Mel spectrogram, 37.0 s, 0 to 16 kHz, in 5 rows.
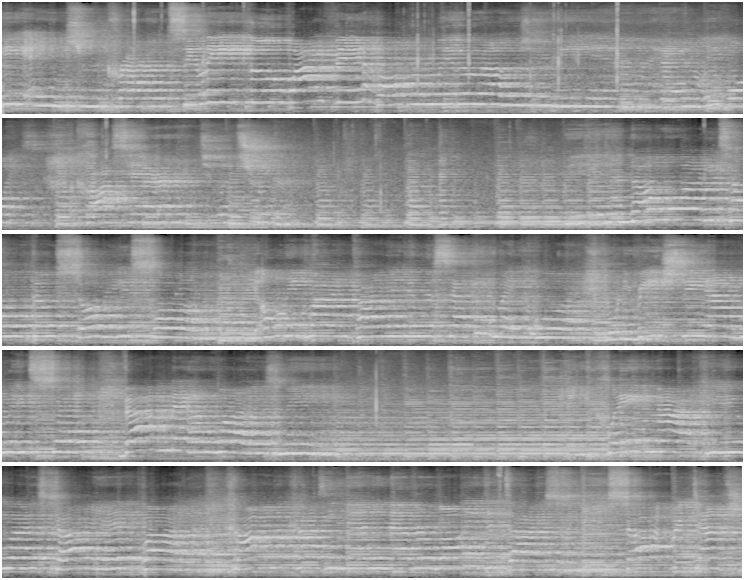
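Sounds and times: woman singing into a microphone: 0:00.0 - 0:10.6, 0:12.8 - 0:25.9, 0:27.7 - 0:37.0
acoustic guitar strumming: 0:00.0 - 0:37.0.

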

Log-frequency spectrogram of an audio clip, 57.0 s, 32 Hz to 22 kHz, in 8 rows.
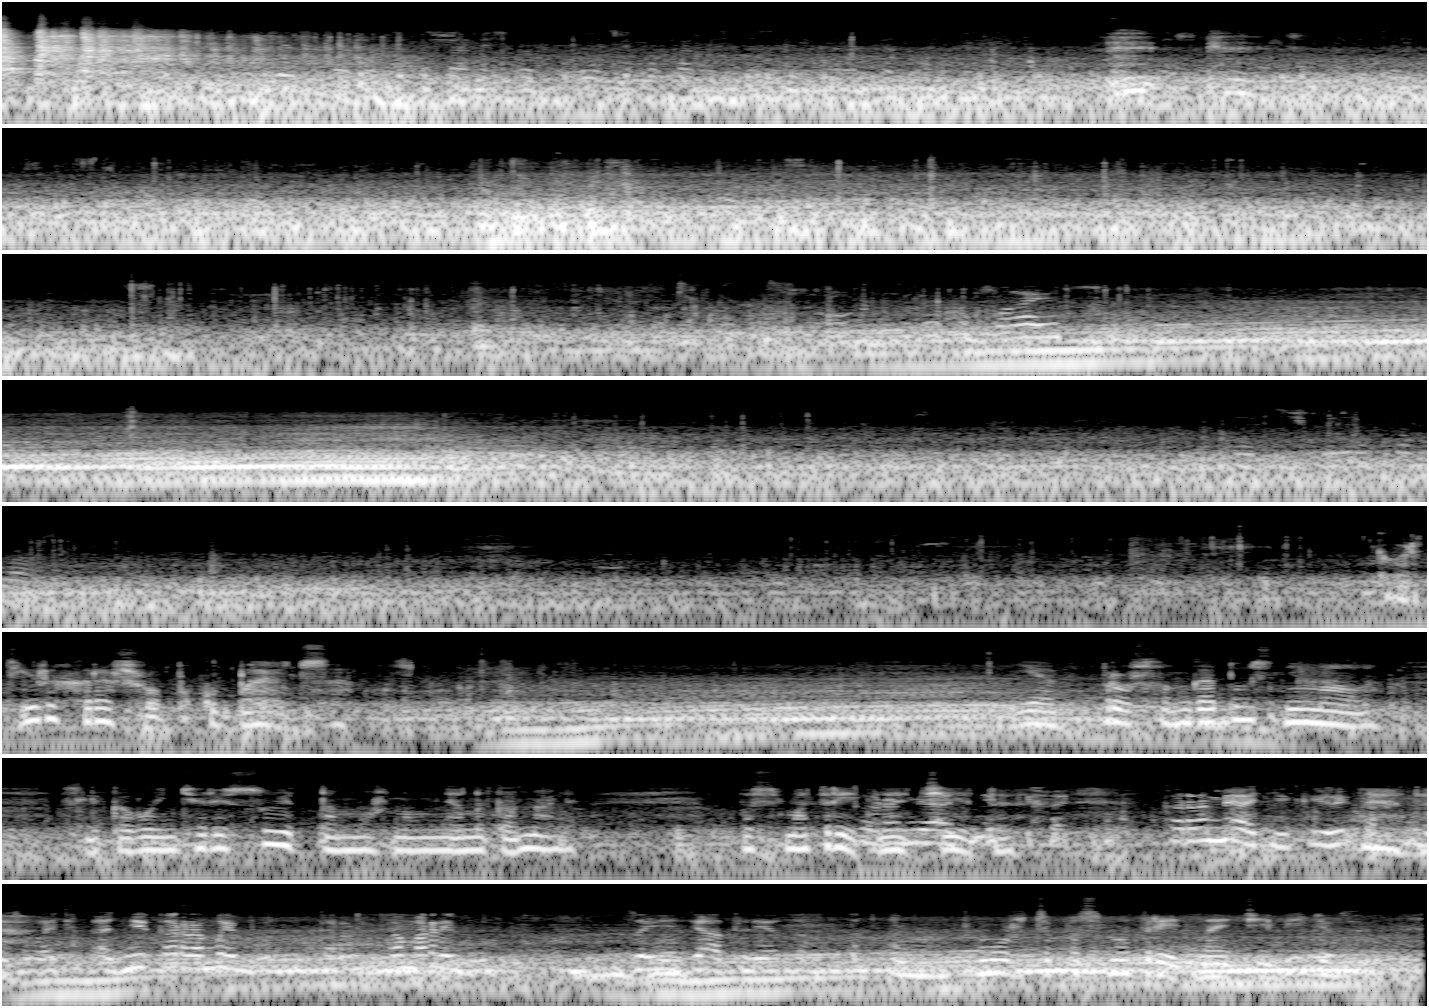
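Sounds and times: bus diesel engine rumble: 0:00.0 - 0:57.0.

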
